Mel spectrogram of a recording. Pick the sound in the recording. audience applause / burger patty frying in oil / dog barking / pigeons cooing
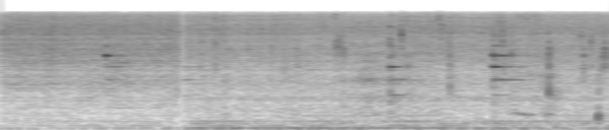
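burger patty frying in oil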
